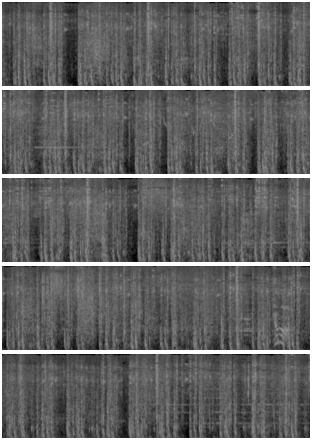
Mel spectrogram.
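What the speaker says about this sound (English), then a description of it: "Let's ride out to the McFarlane Ranch." Steady, rapid horse hoofbeats in Red Dead Redemption clip-clop continuously at a gallop, close and even, with no talking over them.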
